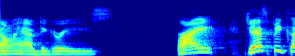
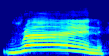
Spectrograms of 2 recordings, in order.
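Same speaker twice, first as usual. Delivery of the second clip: mock panicked shout, much higher than her usual voice; retold scream; 9 semitones higher, much slower than usual. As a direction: yell it like she's screaming for the girl to run. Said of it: "She says she was screaming for Brianna to run".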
